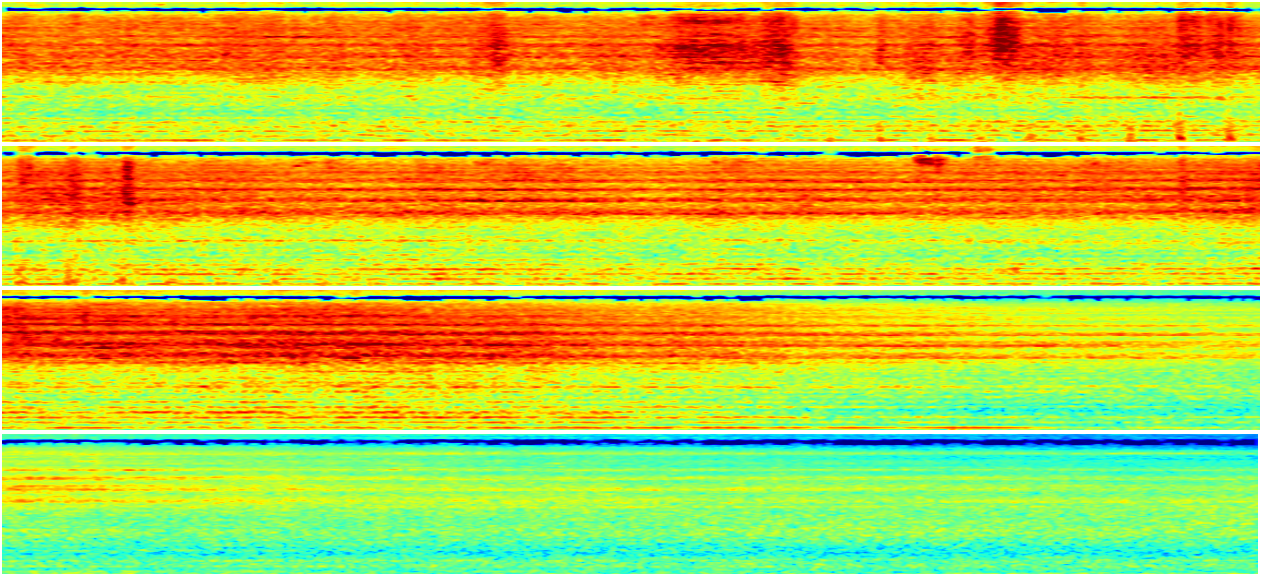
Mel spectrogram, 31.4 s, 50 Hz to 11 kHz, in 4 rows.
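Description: Loaded container wagons of a long freight train rolling past at speed: a steady, loud rumble of wheels on rail, with several sharp clicks in the first ten seconds. About 22 seconds in, the sound drops off abruptly as the last wagon passes, and the train is then fainter as it goes away.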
